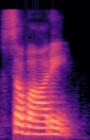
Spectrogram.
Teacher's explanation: So here in the first we say samhare, and in the second we say savare. There's a nasal wa, savare. It's not samvare, savare.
